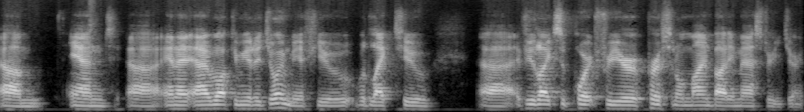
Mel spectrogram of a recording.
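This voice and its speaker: The background is quiet as a man with a Californian accent talks at a moderate pace. His voice sits at a fairly low pitch with fairly even intonation. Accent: General American (California). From California, San Diego. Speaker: qigong teacher. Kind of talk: podcast interview. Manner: hesitant, many fillers.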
